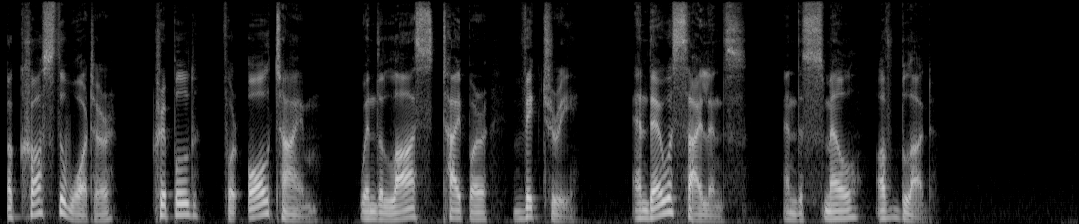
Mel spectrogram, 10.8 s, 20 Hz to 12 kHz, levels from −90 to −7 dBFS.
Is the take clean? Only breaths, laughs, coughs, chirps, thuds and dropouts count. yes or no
yes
